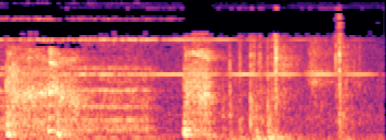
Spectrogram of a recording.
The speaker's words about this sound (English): And into that pseudo idyllic setting, across that bridge, there strode a caller. He rang the doorbell.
